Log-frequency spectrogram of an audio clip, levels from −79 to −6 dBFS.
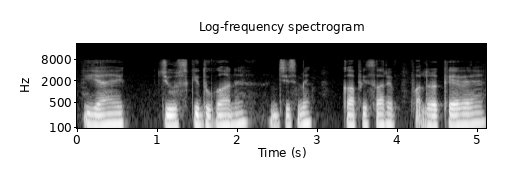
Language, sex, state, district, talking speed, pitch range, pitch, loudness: Hindi, male, Uttar Pradesh, Saharanpur, 150 wpm, 110-125 Hz, 115 Hz, -18 LUFS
